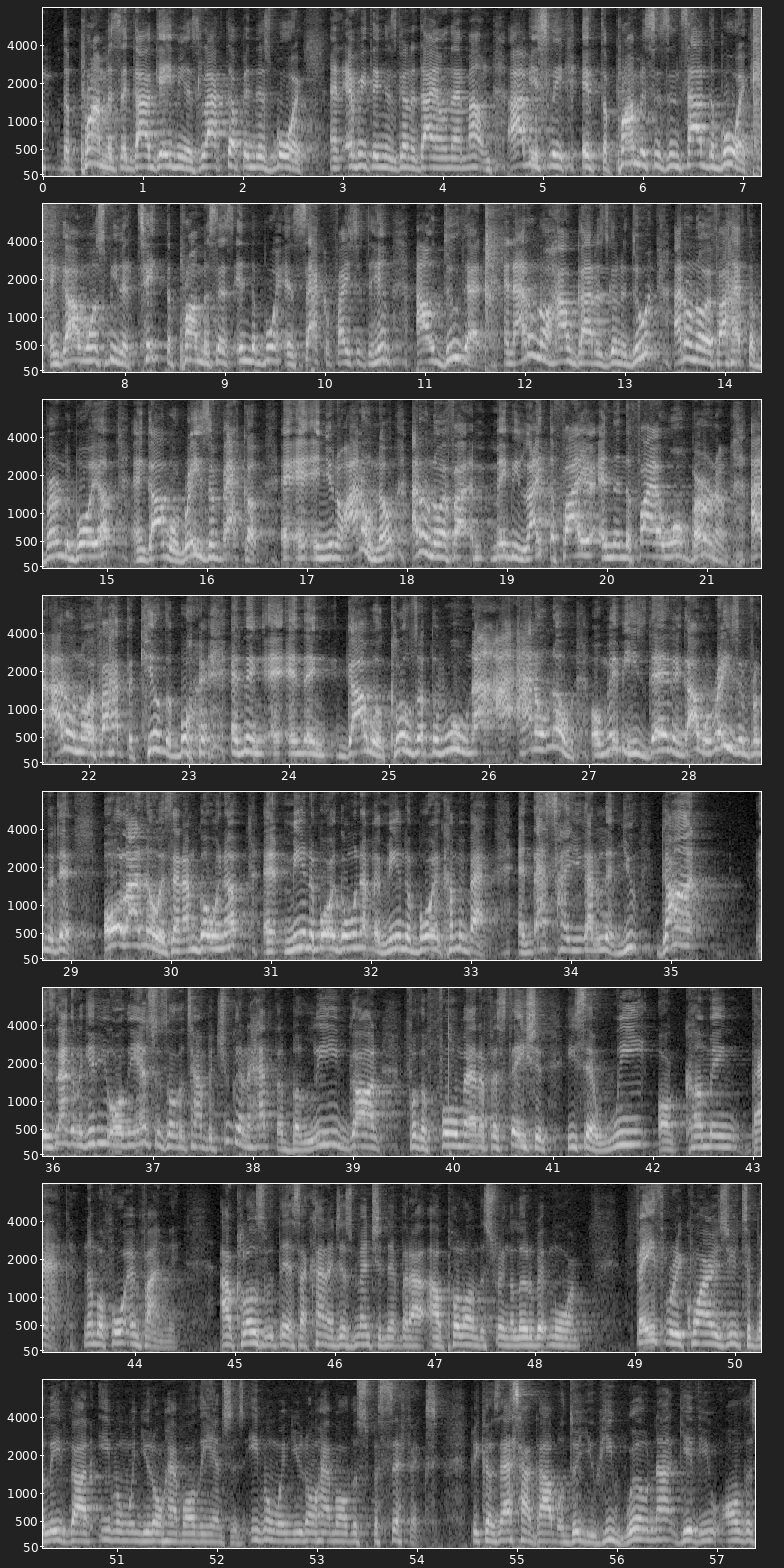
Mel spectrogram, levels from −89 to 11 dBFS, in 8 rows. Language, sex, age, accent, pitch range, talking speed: English, male, 30-49, American, 160-225 Hz, 270 wpm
